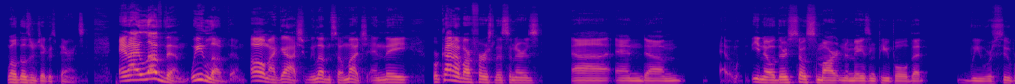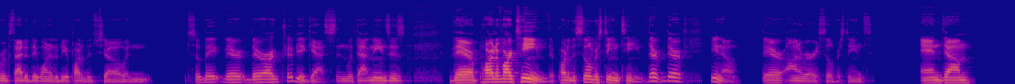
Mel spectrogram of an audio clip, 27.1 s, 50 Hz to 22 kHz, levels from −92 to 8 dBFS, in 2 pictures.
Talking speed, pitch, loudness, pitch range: 190 wpm, 120 Hz, -36 LUFS, 105-140 Hz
